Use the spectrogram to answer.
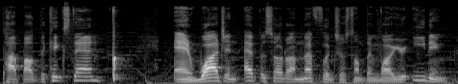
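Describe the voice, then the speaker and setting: A man's voice: mid-range voice, expressive, a little fast, soft background music. A young man giving a scripted but conversational video game review as its host.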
